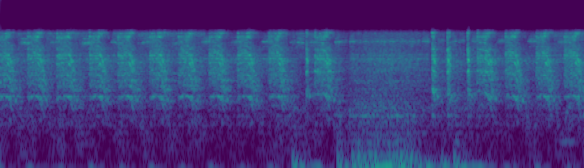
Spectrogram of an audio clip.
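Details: Cheap Yamaha TMAX cranked with starting fluid sprayed into intakes: catches and fires briefly, then fades back to cranking; fuel starvation, owner suspects fuel delivery or caked-up carbs needing a clean.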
